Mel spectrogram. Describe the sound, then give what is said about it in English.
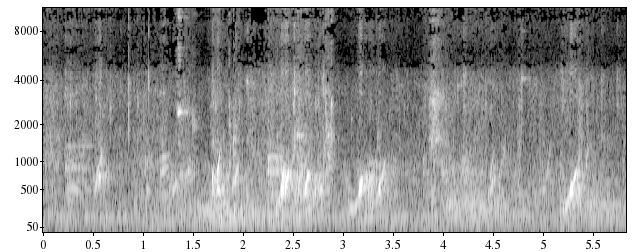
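An object is eased into water, setting off a run of soft, irregular gurgles and bubbling blips over a steady low background hum, with a louder burble near the end. “Put it in the water. Easy.”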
